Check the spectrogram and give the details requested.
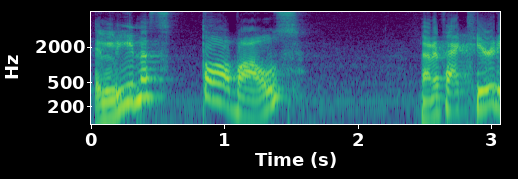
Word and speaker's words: Linus Torvalds: Linus Torvalds. That's the way he pronounces it. Linus Torvalds.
